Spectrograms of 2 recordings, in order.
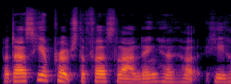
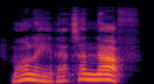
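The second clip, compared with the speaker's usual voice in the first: firm; 7 semitones higher, 5 dB louder than usual. Acted. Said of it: "said Lupin firmly".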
